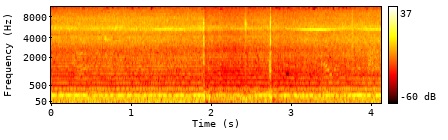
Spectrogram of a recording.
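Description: A ball thumps as a goalkeeper catches it.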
